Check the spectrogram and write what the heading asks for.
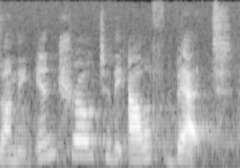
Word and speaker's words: Aleph Bet: So yesterday what we learned was an introduction to Hebrew, just the alphabet, and it's called an Aleph Bet in Hebrew. Aleph Bet. If you really wanted to pronounce it correctly.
